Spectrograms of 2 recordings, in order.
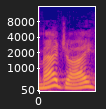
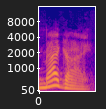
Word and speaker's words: magi: Instead of magi, she said magi. That's actually much closer to the Greek. A hard G instead of a soft G.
